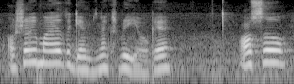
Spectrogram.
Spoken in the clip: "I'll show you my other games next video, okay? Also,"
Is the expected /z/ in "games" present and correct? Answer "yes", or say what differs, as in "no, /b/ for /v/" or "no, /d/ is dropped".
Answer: yes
